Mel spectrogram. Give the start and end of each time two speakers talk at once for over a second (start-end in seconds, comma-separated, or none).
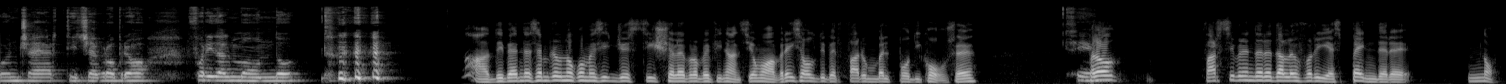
none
